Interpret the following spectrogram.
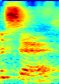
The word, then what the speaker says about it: Flusser: Willem Foster, did I pronounce correctly? Flusser, I think. Flusser.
